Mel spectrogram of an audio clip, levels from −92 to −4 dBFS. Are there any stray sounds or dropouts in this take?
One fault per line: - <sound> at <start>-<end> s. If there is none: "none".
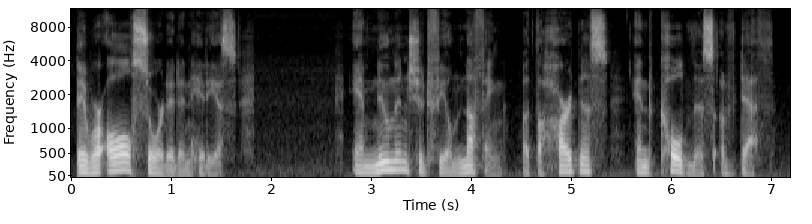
none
